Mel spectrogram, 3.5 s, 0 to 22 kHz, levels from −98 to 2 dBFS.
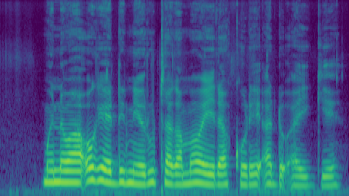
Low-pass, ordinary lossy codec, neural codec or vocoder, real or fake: none; none; none; real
